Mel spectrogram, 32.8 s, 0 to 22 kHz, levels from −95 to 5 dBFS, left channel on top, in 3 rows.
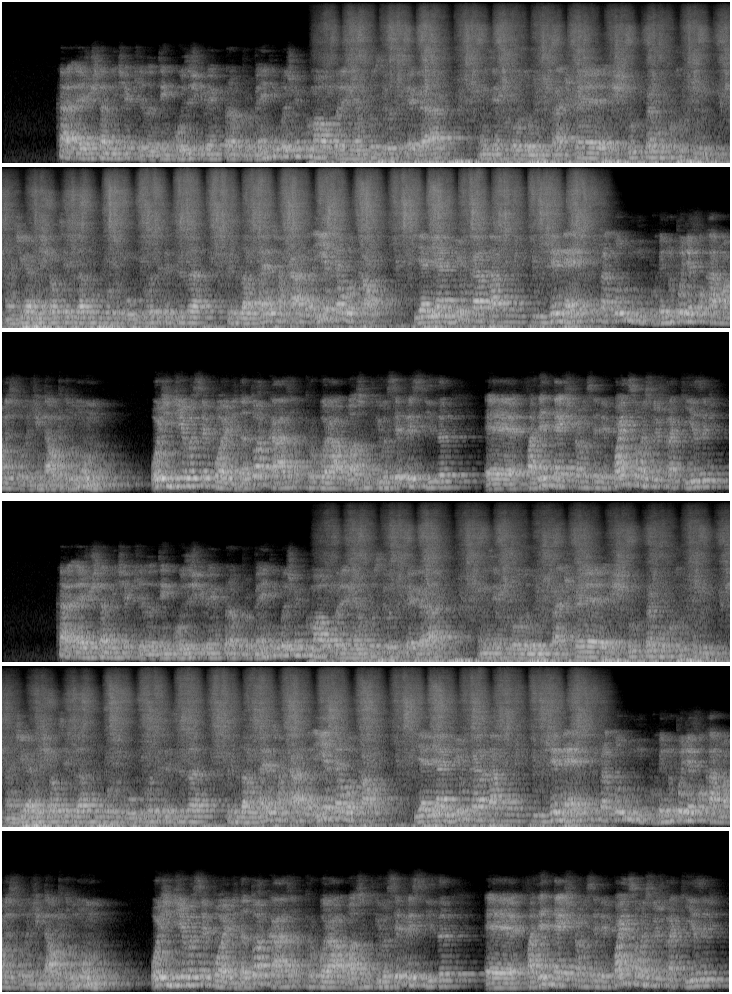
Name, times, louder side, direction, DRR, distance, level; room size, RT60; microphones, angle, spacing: voice 1, 0.8-6.6 7.1-10.6 10.9-16.5 17.1-23.3 24.1-28.5 29.1-32.5, equal, 5° right, -10 dB, 0.5 m, -28 dB
Hands, 4.6-20.0, left 2 dB, 75° left, 0.6 m, -33 dB
3.4 x 2.4 x 2.4 m, 1.4 s
head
